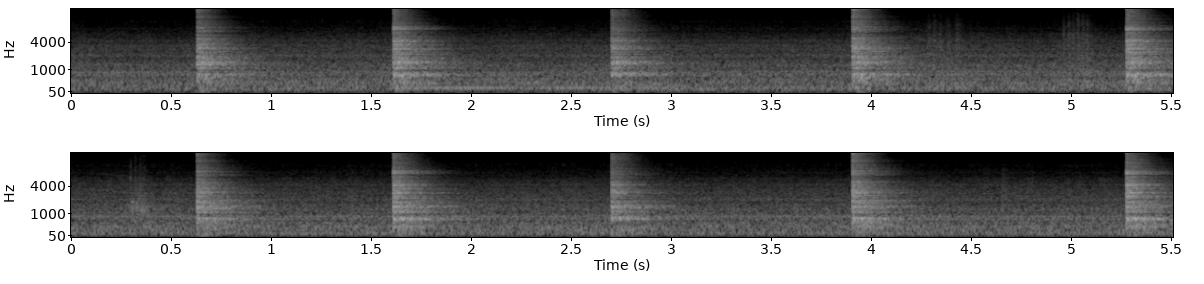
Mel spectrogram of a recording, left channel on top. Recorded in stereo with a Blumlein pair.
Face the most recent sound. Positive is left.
turn(degrees=-10)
